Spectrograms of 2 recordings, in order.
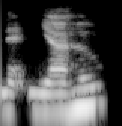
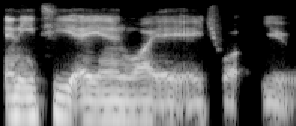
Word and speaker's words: Netanyahu: at Benjamin Benjamin 10 it's not Netanyahu s I it's neta nyeh want you right it's an epi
